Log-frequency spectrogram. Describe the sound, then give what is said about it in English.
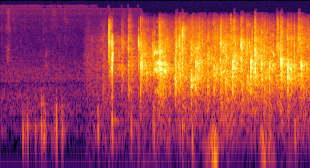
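Audience applause starts with a few scattered, tentative claps, then swells after about a second into steady, dense clapping from many hands that continues at a moderate level. “By the way, I expect that kind of applause at the end of my sermon.”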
